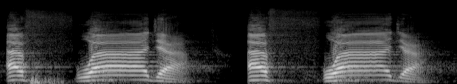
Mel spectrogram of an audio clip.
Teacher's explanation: keluarnya suara itu gigi atas menyentuh bibir bawah bagian dalam · kalau dia sukun mengalir suara f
